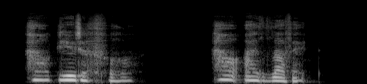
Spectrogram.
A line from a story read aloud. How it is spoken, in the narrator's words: whispered the girl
